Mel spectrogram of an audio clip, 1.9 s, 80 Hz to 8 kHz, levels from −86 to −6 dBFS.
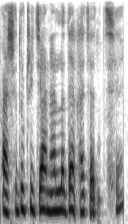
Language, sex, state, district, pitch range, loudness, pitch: Bengali, female, West Bengal, Cooch Behar, 250-275 Hz, -16 LUFS, 265 Hz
